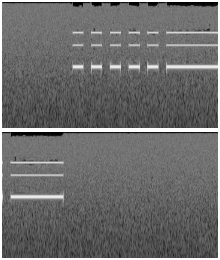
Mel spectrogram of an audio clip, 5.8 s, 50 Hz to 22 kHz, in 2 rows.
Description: Beep code, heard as a piezo beeper, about 2700 Hz. 5 short, 2 long.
